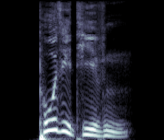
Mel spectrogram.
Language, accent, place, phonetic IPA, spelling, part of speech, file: German, Germany, Berlin, [ˈpoːzitiːvn̩], Positiven, noun, De-Positiven.ogg
- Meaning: dative plural of Positiv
